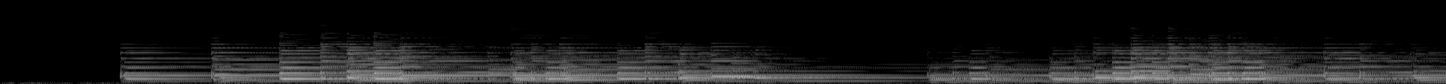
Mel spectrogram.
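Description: Solo piano music, starting about a second in after a near-silent gap; single struck notes and chords that ring and fade.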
